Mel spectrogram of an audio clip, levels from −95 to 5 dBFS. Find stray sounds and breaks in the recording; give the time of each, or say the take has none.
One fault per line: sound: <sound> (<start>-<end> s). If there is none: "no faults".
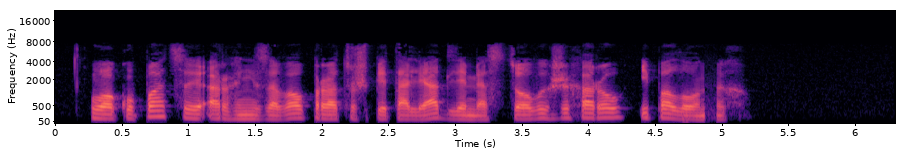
sound: dropout (4.9-5.0 s)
